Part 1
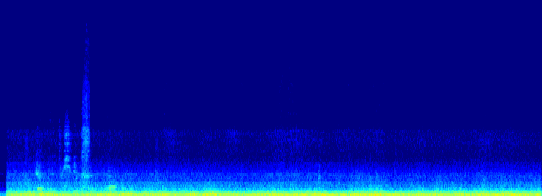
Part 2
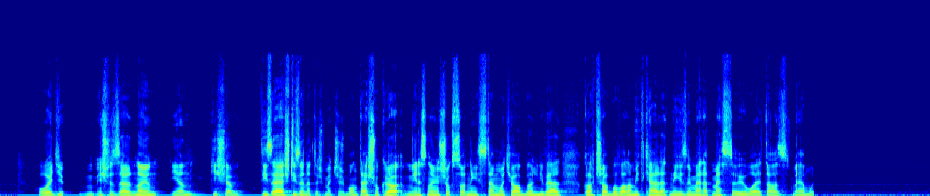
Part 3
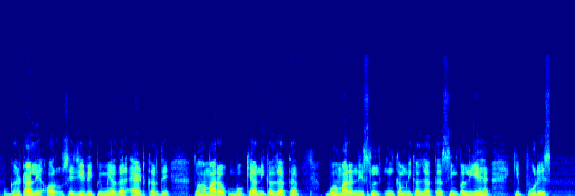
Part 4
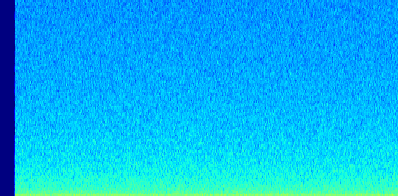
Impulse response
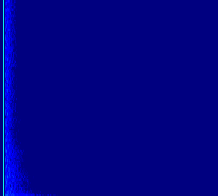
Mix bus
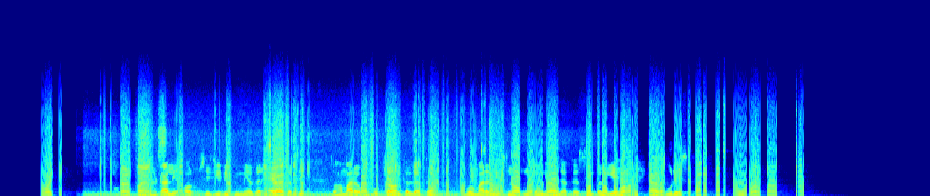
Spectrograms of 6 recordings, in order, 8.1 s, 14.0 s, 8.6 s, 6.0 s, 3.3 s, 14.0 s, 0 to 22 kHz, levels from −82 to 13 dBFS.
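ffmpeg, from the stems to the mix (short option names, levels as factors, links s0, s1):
-filter_complex "[0:a]acompressor=threshold=0.0447:ratio=6,aexciter=amount=8.1:drive=9.8:freq=3600,adelay=1150,volume=0.501[s0];[1:a]acrusher=bits=3:mix=0:aa=0.000001,volume=1.26,asplit=3[s1][s2][s3];[s2]volume=0.0891[s4];[2:a]adelay=2050,volume=0.891,asplit=2[s5][s6];[s6]volume=0.335[s7];[3:a]adelay=1800,volume=0.944[s8];[s3]apad=whole_len=342680[s9];[s8][s9]sidechaingate=range=0.224:threshold=0.0501:ratio=16:detection=peak[s10];[4:a]atrim=start_sample=2205[s11];[s4][s7]amix=inputs=2:normalize=0[s12];[s12][s11]afir=irnorm=-1:irlink=0[s13];[s0][s1][s5][s10][s13]amix=inputs=5:normalize=0,lowpass=f=9500:w=0.5412,lowpass=f=9500:w=1.3066"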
